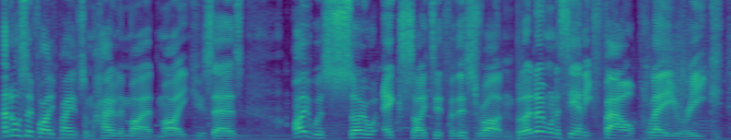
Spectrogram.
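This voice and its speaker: Higher-voiced male event host over music. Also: expressive, moderate pace, fairly bright tone. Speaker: marathon host reading donations. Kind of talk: event hosting, reading out messages.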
